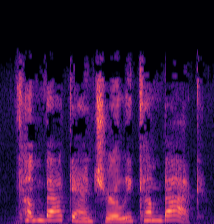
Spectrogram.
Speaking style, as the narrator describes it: laughed Philippa

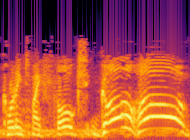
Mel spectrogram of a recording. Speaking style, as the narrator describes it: He yells again with the bark of a man

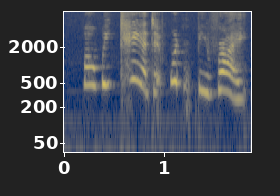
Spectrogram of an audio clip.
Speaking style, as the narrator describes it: gasped Alexia

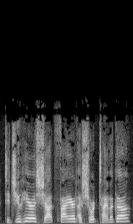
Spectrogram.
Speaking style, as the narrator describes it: she exclaimed

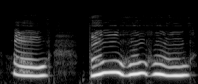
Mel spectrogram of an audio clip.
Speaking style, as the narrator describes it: sobbed the woman, giving way to a fresh burst of grief

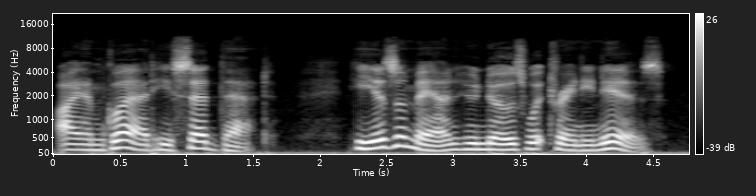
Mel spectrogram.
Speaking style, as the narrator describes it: said Loristan

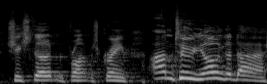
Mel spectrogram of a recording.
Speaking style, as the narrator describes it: she cried

